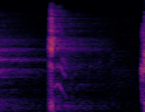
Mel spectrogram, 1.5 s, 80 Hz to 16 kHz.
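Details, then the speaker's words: Repeated coughing by the Chinese Communist Party General Secretary during a live televised speech at the Shenzhen Special Economic Zone 40th-anniversary ceremony; the first cough came about 44 minutes in, a second roughly a minute later. "중국 공산당 총서기가 연설 도중 여러 차례 기침하는 모습을 보였습니다"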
